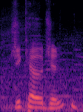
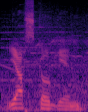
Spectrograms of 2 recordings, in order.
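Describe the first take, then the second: First: The name begins with a 'jack' sound. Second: The name begins with a 'yusk' sound. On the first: "but in in English, it's Jacogin" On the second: "in Polish, it's like Jaskogin"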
